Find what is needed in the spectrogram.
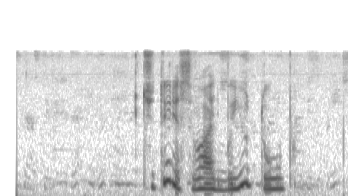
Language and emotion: Russian, sad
